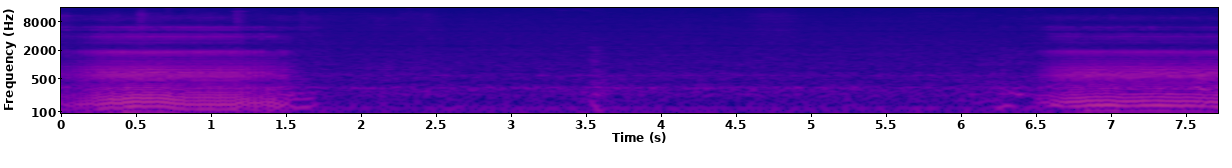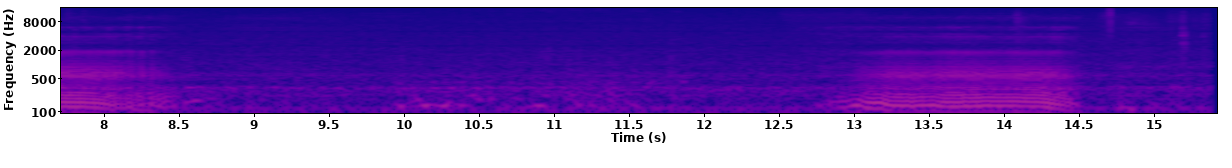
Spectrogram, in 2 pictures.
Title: snoring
